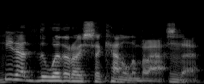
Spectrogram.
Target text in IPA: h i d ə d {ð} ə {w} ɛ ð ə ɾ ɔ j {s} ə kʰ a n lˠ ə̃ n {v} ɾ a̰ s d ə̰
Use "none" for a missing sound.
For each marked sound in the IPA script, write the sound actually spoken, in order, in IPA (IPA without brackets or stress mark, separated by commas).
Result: ð, w, s, v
